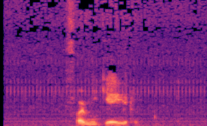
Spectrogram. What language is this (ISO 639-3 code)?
por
